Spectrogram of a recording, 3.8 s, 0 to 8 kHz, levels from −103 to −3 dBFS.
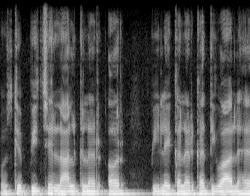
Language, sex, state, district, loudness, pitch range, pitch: Hindi, male, Jharkhand, Garhwa, -13 LUFS, 105-110 Hz, 110 Hz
